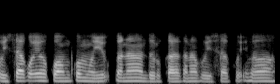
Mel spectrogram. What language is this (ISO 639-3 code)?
sat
